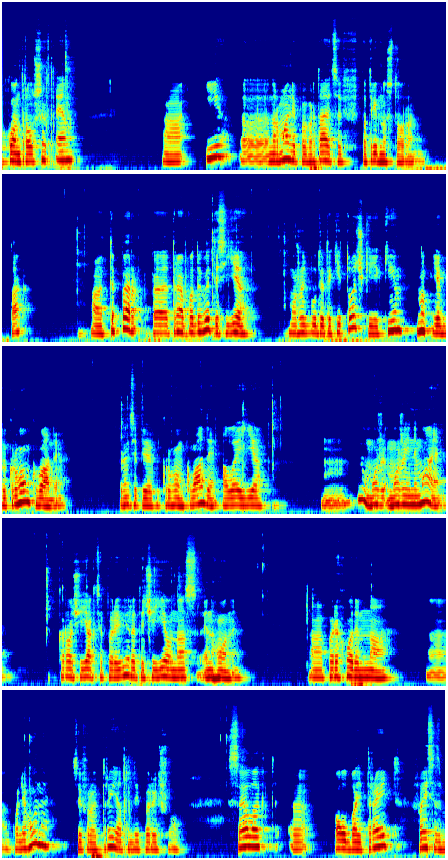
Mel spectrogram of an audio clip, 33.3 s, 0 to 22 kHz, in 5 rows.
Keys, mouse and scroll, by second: 0.7 ctrl+shift+n, 3.9 Tab, 8.9 Tab, 9.5 Tab, 9.5 1, 24.0-27.4 middle drag, 24.6 3, 27.1-33.2 drag, 28.5 3.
